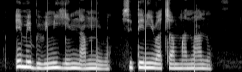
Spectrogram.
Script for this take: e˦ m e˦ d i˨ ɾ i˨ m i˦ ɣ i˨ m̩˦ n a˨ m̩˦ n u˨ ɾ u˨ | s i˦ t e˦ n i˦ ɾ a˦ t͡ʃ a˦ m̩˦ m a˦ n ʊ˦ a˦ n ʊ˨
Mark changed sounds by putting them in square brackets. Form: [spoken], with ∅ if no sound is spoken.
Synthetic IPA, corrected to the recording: e˦ m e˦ [b] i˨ ɾ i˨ m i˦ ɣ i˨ [n̩˦] n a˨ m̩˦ n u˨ ɾ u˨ | s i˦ t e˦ n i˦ ɾ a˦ t͡ʃ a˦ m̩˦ m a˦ n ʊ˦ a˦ n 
